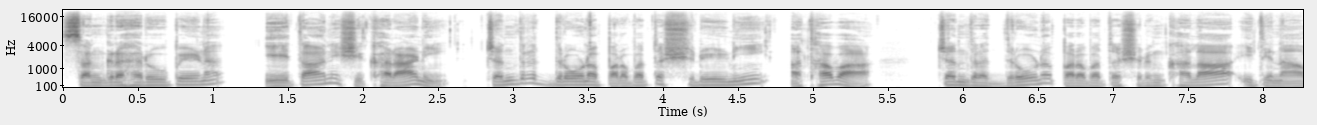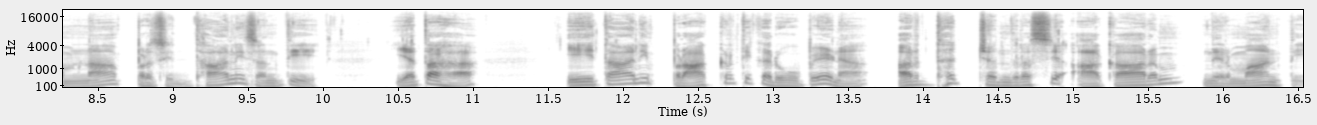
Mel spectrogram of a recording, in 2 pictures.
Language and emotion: Sanskrit, neutral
